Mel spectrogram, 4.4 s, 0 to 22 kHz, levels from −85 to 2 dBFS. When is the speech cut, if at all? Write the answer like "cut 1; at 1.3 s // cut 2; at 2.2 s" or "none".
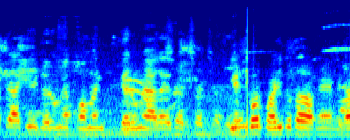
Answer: cut 1; at 3.1 s

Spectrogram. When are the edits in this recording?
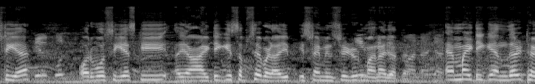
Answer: cut 1; at 4.4 s

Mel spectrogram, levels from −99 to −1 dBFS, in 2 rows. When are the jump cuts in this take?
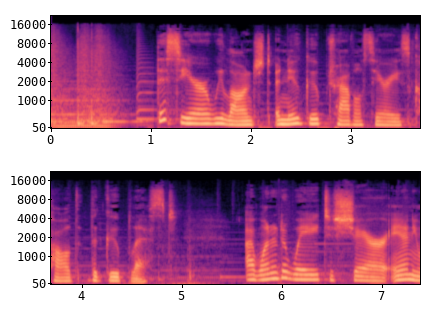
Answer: cut 1; at 1.0 s

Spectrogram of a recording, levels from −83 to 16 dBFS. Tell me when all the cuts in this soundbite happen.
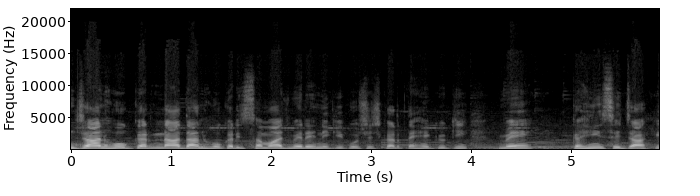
none

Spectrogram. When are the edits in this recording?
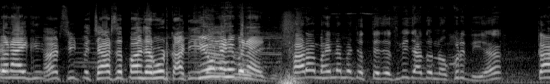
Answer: cut 1; at 2.7 s

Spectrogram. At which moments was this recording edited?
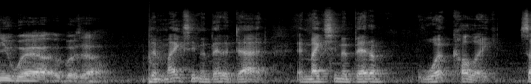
cut 1; at 1.5 s

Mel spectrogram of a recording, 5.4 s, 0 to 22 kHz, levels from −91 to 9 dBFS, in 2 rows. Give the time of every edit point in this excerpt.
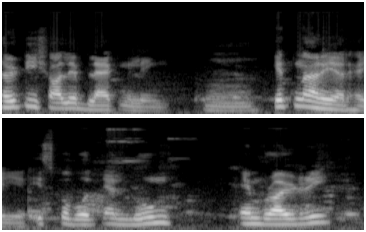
cut 1; at 3.0 s

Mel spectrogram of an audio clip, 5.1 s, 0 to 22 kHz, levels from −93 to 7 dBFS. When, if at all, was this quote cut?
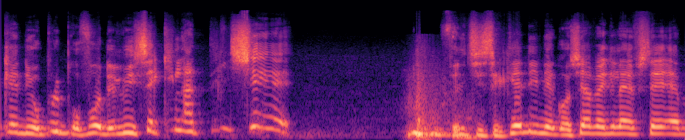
cut 1; at 3.0 s

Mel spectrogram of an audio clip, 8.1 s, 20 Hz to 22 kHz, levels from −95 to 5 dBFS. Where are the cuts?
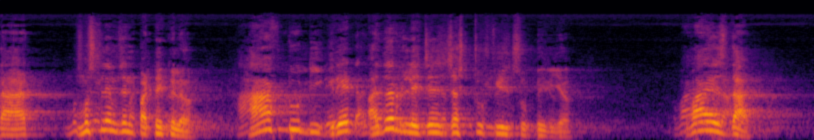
none

